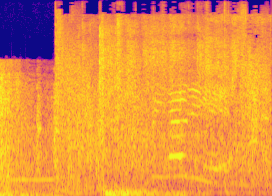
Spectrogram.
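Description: A rocket explodes with a deep boom.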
